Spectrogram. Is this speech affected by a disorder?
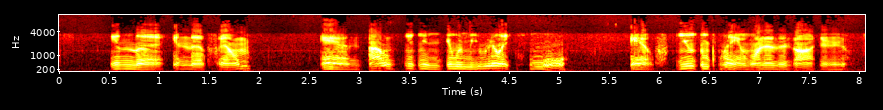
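Yes: spinal muscular atrophy; Werdnig-Hoffmann type, severe form, from birth, uses wheelchair.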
